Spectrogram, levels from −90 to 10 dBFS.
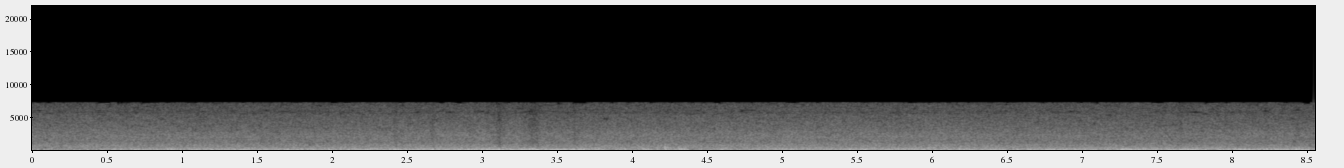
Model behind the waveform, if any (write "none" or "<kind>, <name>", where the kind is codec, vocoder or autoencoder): none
